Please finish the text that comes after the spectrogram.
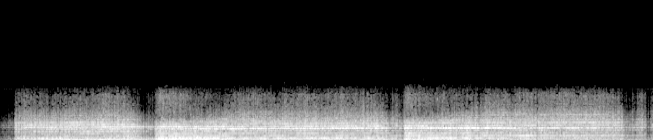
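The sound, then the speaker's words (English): A wood planing machine that planes wood on all four sides runs on the testing floor of Yates American in Beloit, with a loud, steady mechanical roar and layered whining hum, dipping briefly twice before surging back, with no voices. “Now, here, we have a planing machine. It planes wood on all four sides.”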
